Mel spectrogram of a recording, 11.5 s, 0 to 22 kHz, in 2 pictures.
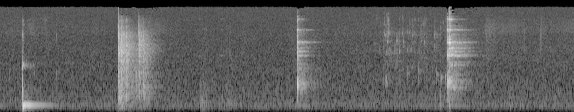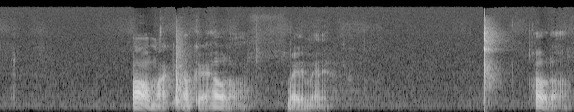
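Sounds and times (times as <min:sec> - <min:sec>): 
glass clinking: 0:03.0 - 0:03.2, 0:04.4 - 0:04.8
liquor splashing into a glass: 0:03.8 - 0:04.8
speech: 0:07.1 - 0:09.2, 0:11.1 - 0:11.4.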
